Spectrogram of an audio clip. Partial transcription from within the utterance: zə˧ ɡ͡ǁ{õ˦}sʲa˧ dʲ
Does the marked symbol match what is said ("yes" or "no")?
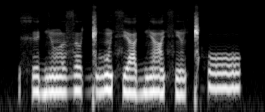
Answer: yes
